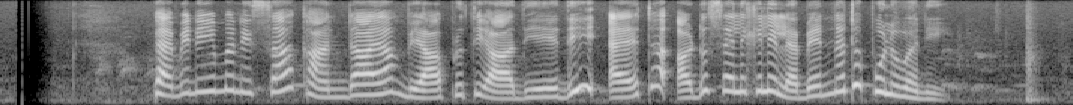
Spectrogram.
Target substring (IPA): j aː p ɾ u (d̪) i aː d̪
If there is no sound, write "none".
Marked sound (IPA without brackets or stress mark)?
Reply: t̪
